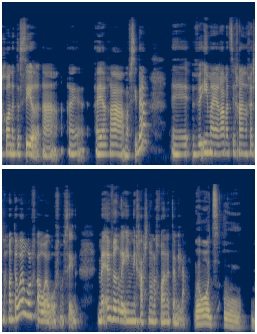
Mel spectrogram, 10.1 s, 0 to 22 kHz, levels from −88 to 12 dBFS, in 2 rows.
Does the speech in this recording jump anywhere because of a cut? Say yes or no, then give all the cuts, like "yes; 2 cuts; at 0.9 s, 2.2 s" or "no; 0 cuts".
yes; 1 cut; at 8.8 s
